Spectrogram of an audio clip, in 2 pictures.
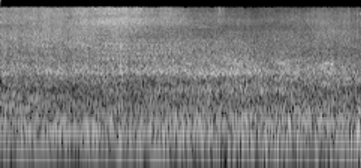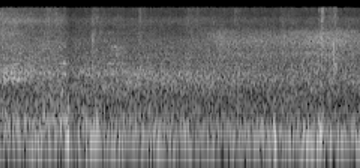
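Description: Steady road traffic noise: a continuous rumble of passing cars.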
